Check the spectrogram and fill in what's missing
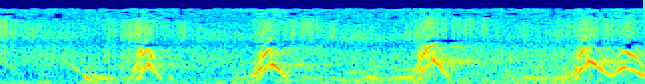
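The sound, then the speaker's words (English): A small dog gives four high, yelping barks in a steady series, each one sliding up and down in pitch like a whiny yip, fairly loud. “Oh, Jack, look at that cute little dog.”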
